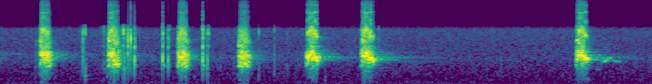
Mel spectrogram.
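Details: Boston terrier barking while attacking a van: sharp, loud barks, two or three quick ones in a burst, then singles about every half second, then a pause of two seconds before one last bark.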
